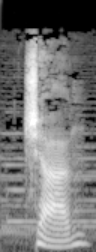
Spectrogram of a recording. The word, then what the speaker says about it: 尝: Чан произносится во втором тоне.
